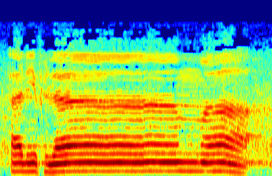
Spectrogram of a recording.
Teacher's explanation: معاشر المستمعين والمستمعات من المؤمنين والمؤمنات، قول ربنا جل ذكره ألف لام را، هذه هي فواتح الصور، وهي الحروف المقطعة، تكتب ألف لام را وتقرأ ألف لام را، وراء ليس بممدود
